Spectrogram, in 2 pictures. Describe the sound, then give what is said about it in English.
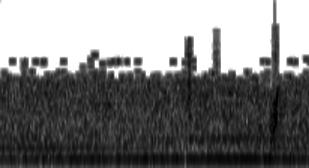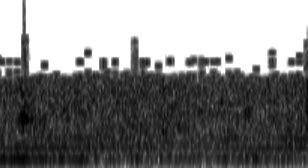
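A car's engine drones with a steady low hum and broad rushing noise, holding an even loudness throughout, with a few faint clicks and a single brief spoken word. “You hear a car?”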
